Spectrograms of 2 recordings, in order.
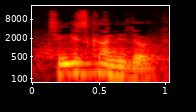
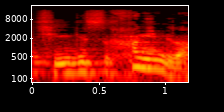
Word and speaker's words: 징기스칸: 징기스칸이죠. 근데 원래는 징기스항입니다. 항. 근데 빨리 발음하다 보니까 징기스칸 그러는데 위대한 항, 운두르항 그러면 징기스칸이라 그랬죠.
